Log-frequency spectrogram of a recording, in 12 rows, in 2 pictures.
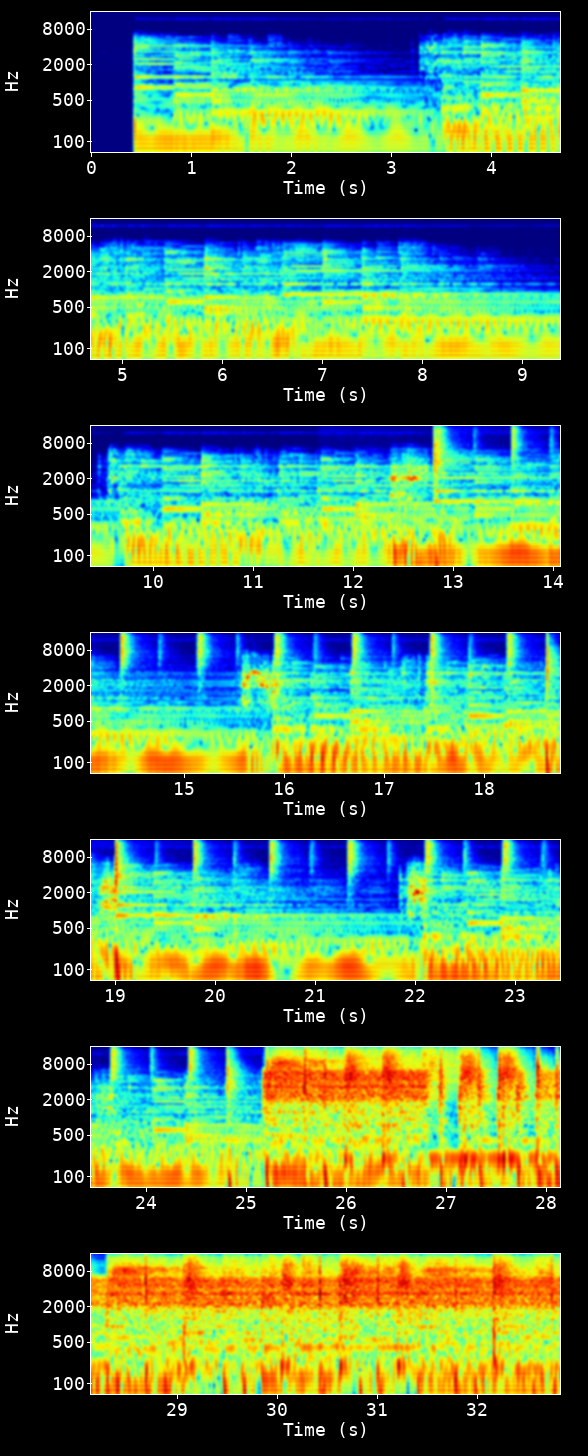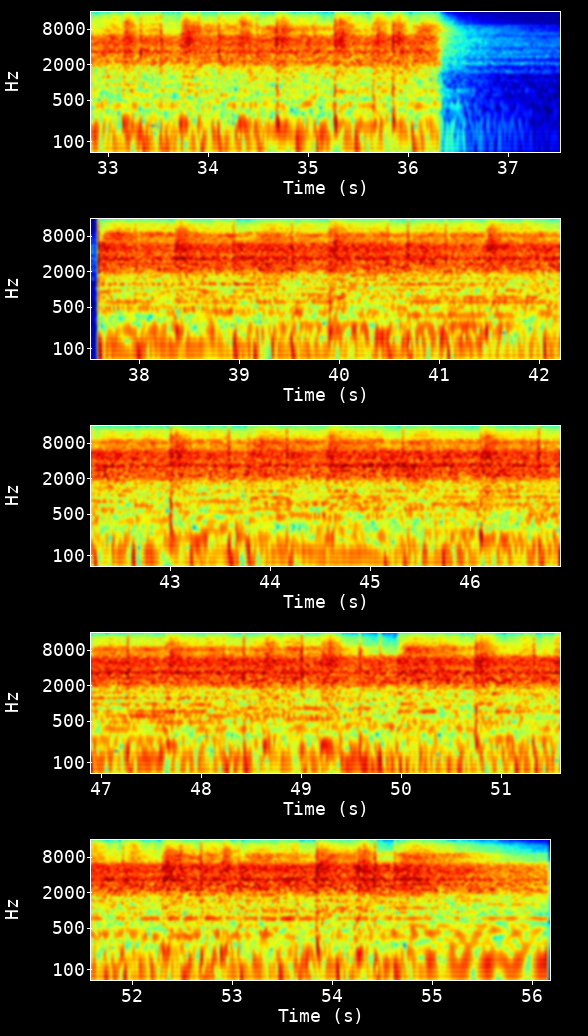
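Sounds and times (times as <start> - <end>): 
hard rock clean guitar: 0.4 - 56.1.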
